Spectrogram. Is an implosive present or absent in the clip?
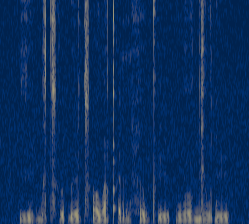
present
